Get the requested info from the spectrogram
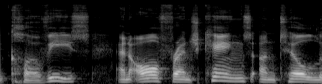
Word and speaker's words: Clovis: Well, first, the English way of pronouncing Clovis is probably not the original pronunciation, which was probably pronounced more like Clovis, with the cl coming out as one sound, while the s at the end of the name was very soft.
